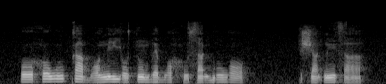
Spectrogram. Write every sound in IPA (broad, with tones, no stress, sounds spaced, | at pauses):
o˧ h o˦ w u˦ k a˦˨ b ɔ˨˦ n i˦ j o˧ t ũ˦ b ɛ˦ b ɔ˦˨ h u˨ s a˧ ɡ͡b u˦ w ɔ˦˨ | ʃ a˨ k͡p ĩ˧ s a˨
